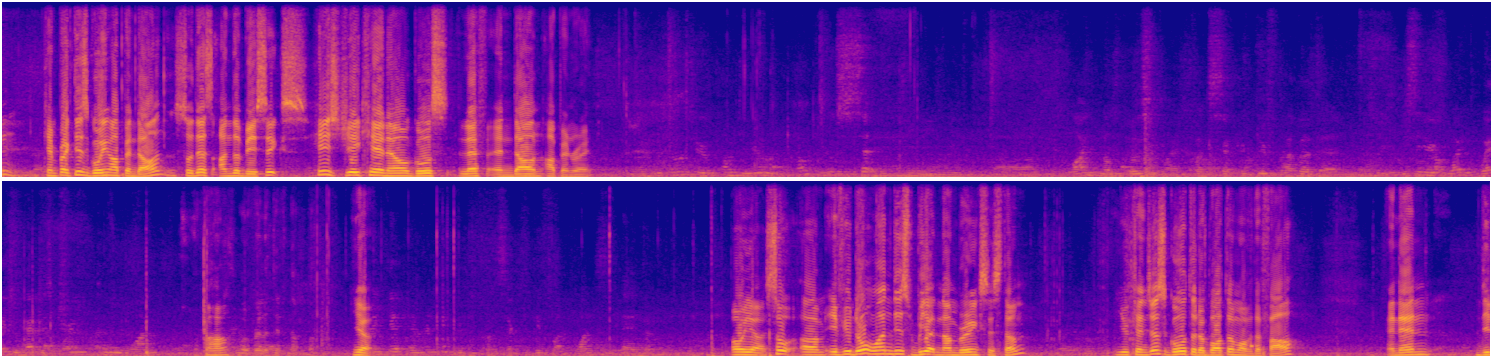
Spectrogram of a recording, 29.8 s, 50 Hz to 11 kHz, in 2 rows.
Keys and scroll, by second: 0.0-1.8 typing, 21.7-24.6 typing, 26.4-28.5 typing.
